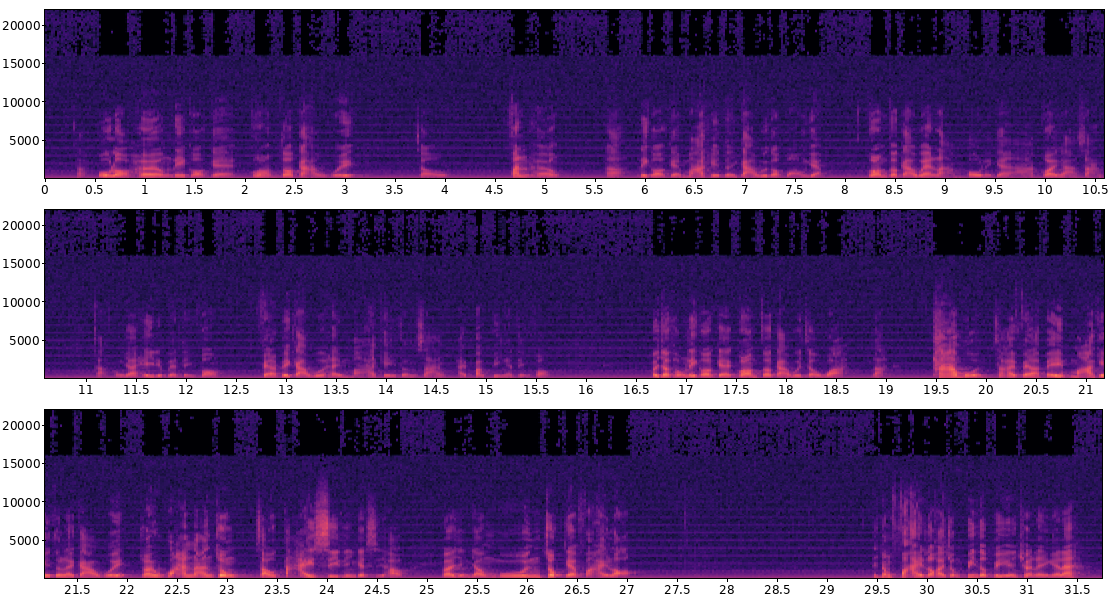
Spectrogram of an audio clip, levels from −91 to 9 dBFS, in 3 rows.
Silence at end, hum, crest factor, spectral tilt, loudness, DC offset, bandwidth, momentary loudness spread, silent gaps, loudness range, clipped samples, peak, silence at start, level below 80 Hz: 0 s; none; 22 dB; -4 dB/octave; -30 LUFS; under 0.1%; over 20 kHz; 21 LU; none; 8 LU; under 0.1%; -8 dBFS; 0 s; -50 dBFS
